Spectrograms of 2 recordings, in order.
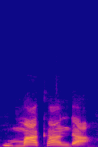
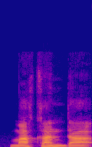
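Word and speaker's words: Mackandal: So asking Makando. I don't know if I'm saying that right, but Makanda. Makanda. Okay, so the L is silent. Yeah. Gotcha. So Wakanda, but with the M, kind of.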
